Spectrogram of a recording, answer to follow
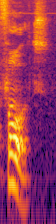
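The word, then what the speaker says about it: faulds: a vital area is called the Falls now it's spelt like this folds now this actually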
